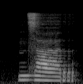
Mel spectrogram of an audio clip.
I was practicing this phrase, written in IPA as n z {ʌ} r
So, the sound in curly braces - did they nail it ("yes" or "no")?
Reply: no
